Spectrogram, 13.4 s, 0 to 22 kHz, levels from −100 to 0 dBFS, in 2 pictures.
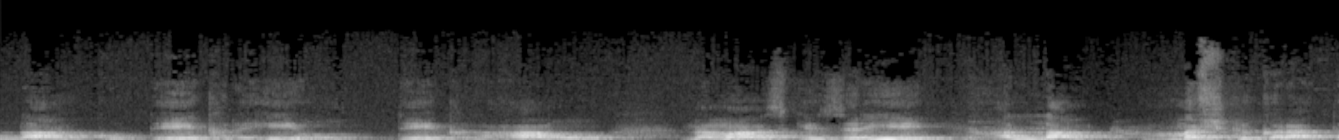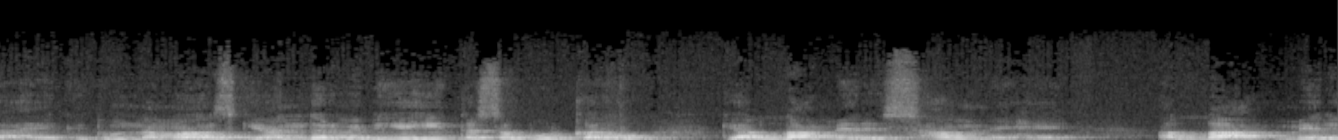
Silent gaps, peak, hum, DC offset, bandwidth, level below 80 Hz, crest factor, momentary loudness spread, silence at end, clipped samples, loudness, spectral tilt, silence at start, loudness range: none; -4 dBFS; none; under 0.1%; 14 kHz; -76 dBFS; 20 dB; 14 LU; 0 s; under 0.1%; -23 LUFS; -6.5 dB/octave; 0 s; 3 LU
